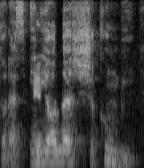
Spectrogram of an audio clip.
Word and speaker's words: Eniola Shokunbi: That's Eniola Shokunbi. That's how we're pronouncing it.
